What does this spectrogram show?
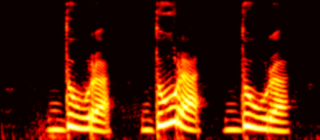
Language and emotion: Russian, angry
